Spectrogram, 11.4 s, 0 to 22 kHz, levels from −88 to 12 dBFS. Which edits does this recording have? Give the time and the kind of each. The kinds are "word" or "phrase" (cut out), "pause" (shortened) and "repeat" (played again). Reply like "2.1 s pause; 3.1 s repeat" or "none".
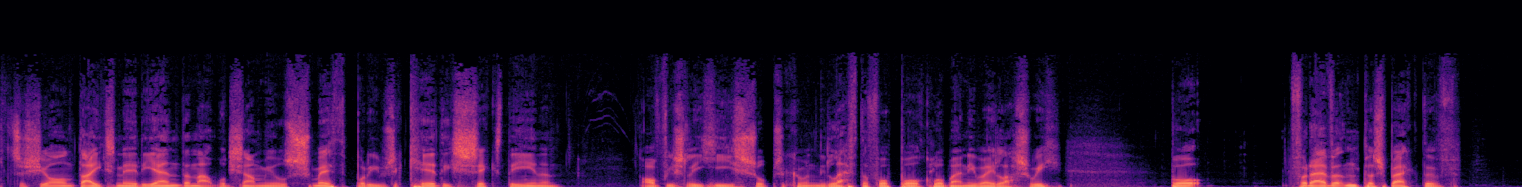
1.7 s phrase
